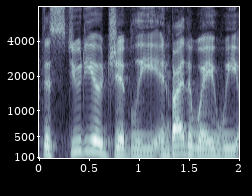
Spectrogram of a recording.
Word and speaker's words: Ghibli: feel like the studio jibli and by the way we are uh we have decided to go with the pronunciation jibli that is the way that Miyazaki pronounces it so we are going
